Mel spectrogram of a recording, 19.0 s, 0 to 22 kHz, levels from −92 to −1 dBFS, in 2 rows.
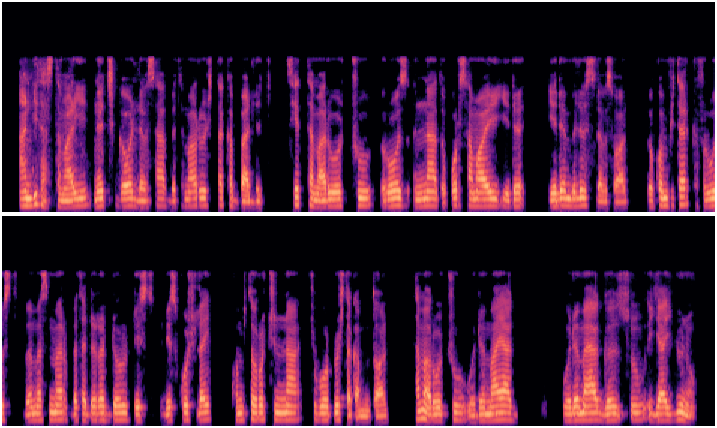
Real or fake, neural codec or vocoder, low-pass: real; none; 7.2 kHz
